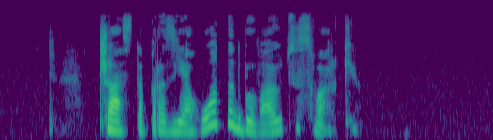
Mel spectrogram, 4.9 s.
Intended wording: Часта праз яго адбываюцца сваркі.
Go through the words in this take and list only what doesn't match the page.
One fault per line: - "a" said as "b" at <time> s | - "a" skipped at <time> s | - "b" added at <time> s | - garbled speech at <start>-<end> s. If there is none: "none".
none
